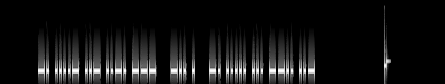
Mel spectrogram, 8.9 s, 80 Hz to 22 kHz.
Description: Morse code, heard as a keyed tone, about 28 wpm, 700 Hz. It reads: N4UFO DE N5SZU
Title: USA Callsign DE Callsign - 5 Characters - 28wpm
